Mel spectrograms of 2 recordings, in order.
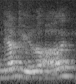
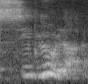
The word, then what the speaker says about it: Sebula: He and I had a long talk, and then he sent me a little voicemail that said, "My name is not Nebula, it's Sebula." So we can say it right.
